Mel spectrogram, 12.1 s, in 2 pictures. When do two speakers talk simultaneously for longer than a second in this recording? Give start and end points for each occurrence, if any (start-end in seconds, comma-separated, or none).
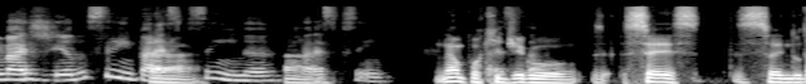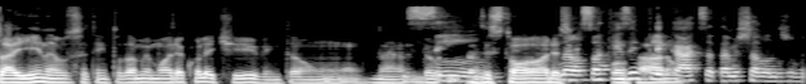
9.1-11.2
